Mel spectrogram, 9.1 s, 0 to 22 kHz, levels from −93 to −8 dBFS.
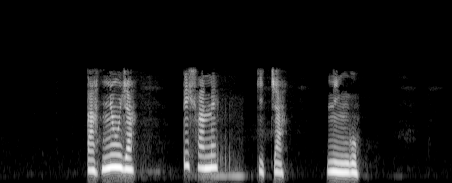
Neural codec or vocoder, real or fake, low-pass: none; real; 5.4 kHz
